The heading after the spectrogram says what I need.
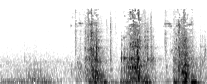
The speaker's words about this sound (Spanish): Abre la puerta de la cabaña.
